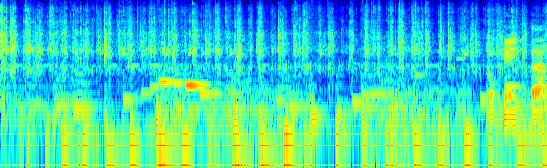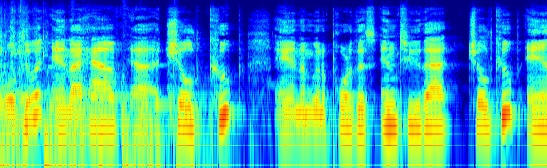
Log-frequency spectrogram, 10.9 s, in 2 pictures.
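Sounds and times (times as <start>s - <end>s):
ice rattling inside a cocktail shaker: 0.0s - 6.4s
music: 0.0s - 8.4s
speech: 5.0s - 10.9s.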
